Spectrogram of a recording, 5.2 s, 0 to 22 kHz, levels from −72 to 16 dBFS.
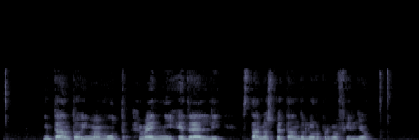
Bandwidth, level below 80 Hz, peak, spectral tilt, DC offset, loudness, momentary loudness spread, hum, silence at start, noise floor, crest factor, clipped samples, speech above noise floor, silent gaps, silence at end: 11.5 kHz; -54 dBFS; -6 dBFS; -6 dB/octave; under 0.1%; -24 LUFS; 11 LU; none; 0.05 s; -49 dBFS; 20 dB; under 0.1%; 26 dB; none; 0.6 s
